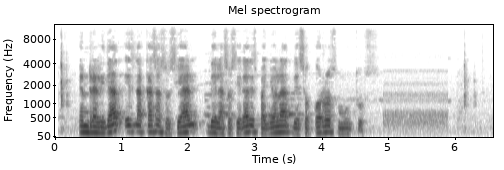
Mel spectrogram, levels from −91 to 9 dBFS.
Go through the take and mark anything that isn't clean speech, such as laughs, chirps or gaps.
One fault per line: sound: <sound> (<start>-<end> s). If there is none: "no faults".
no faults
